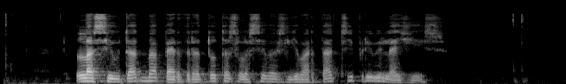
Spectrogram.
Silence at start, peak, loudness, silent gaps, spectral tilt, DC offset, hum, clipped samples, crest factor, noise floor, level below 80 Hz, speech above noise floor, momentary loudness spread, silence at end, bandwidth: 0.05 s; 0 dBFS; -24 LUFS; none; -3.5 dB/octave; under 0.1%; none; under 0.1%; 24 dB; -72 dBFS; -60 dBFS; 48 dB; 16 LU; 1.25 s; 11.5 kHz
